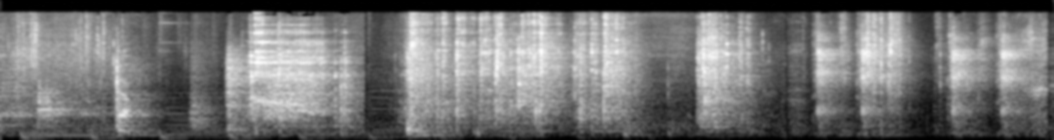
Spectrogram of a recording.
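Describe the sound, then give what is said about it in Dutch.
A knife chops through onions and radishes on a board, with bursts of quick, crisp taps and short pauses between runs of cutting. No one speaks. “Uh, we moeten even groenten snijden. Ja. Dus eh, een plankje dus? Ehm, uitjes snijden. Radijsjes snijden.”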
